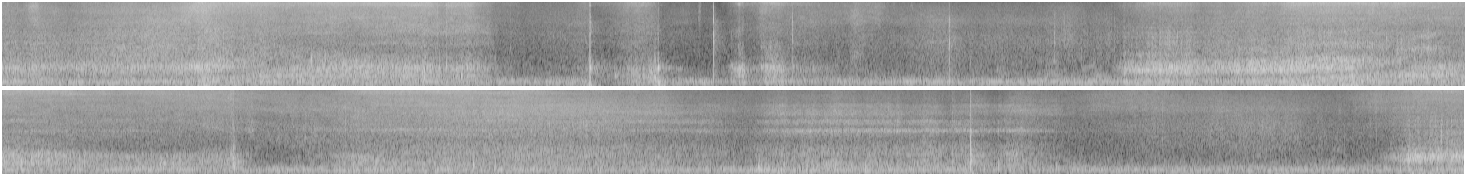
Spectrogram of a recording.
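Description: A bristle brush sweeps through long hair up close with a soft rustle.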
